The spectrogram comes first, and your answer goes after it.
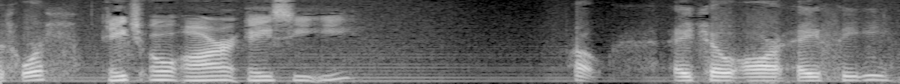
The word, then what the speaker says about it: Horace: Horse. Your name is Horse? H-O-R-A-C-E. H-O-R-A-C-E. What did you think? I said horse? That's what I thought at first.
